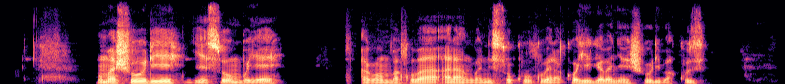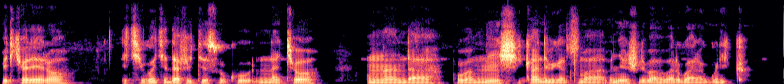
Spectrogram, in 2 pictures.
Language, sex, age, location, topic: Kinyarwanda, female, 18-24, Nyagatare, education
